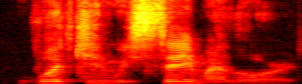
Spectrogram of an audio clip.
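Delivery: rasping, hoarse, horsey character voice. Reading a story aloud, voicing a character's reply, in a hoarse voice. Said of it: "that horsey voice".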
